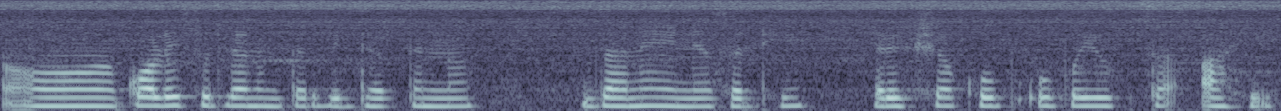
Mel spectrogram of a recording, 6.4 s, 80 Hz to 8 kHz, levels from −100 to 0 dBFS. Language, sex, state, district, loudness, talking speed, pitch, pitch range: Marathi, female, Maharashtra, Pune, -28 LUFS, 85 wpm, 220 Hz, 215-225 Hz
